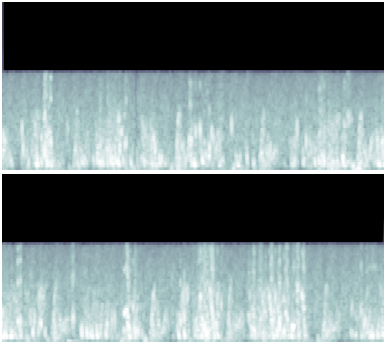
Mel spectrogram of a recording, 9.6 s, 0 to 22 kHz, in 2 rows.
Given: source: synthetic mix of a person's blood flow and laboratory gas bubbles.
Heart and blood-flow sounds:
Doppler ultrasound of blood flow; precordium
0.00-0.17 s: bubbles
0.21-0.84 s: bubbles
1.11-2.11 s: bubbles
2.31-3.19 s: bubbles
3.58-4.43 s: bubbles
4.64-5.36 s: bubbles
5.62-6.58 s: bubbles
6.93-7.57 s: bubbles
7.83-8.66 s: bubbles
9.12-9.56 s: bubbles
From the record:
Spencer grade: 4 (maximum detectable bubble signal sounding continuously throughout systole and diastole of every cardiac period, and overriding the amplitude of the normal cardiac signals); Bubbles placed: only in the low amplitude regions of the cardiac cycle

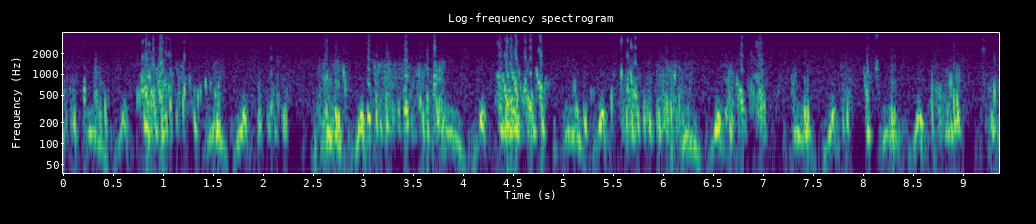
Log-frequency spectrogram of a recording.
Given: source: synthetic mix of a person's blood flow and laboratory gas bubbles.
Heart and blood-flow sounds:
Doppler ultrasound of blood flow; precordium
0.00-0.16 s: bubbles
0.18-0.27 s: bubbles
0.30-0.47 s: bubbles
0.71-1.64 s: bubbles
1.94-2.00 s: bubbles
2.03-2.29 s: bubbles
2.52-2.86 s: bubbles
3.02-3.84 s: bubbles
4.32-4.86 s: bubbles
5.08-5.32 s: bubbles
5.45-6.30 s: bubbles
6.61-7.05 s: bubbles
7.28-7.50 s: bubbles
7.77-7.91 s: bubbles
7.99-8.18 s: bubbles
8.26-8.44 s: bubbles
8.65-9.01 s: bubbles
9.17-9.37 s: bubbles
From the record:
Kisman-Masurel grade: 343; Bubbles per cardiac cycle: rolling drumbeat, 9 or more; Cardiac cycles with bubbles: 100%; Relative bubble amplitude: loud (0.450 to 0.775); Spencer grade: 3 (all of the cardiac periods contain showers or single bubble signals, but not dominating or overriding the cardiac motion signals); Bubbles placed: only in the low amplitude regions of the cardiac cycle

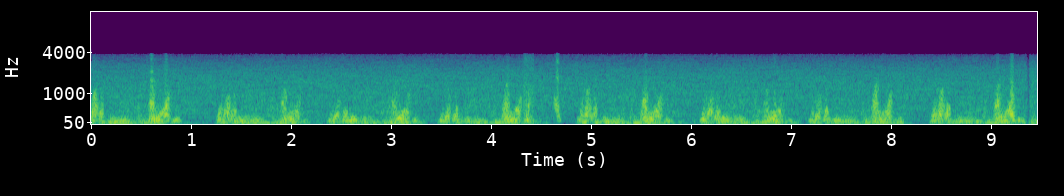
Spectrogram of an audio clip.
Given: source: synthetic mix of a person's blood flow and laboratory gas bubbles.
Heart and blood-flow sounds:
Doppler ultrasound of blood flow; precordium
4.31-4.43 s: bubbles
4.62-4.70 s: bubbles
From the record:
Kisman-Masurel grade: 112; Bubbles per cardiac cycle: 1 to 2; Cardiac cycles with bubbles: 1 to 10%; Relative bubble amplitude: moderate (0.250 to 0.450); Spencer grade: 1 (occasional bubble signal discernible with the cardiac motion signal, with majority of cardiac periods free of bubbles); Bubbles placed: only in the low amplitude regions of the cardiac cycle

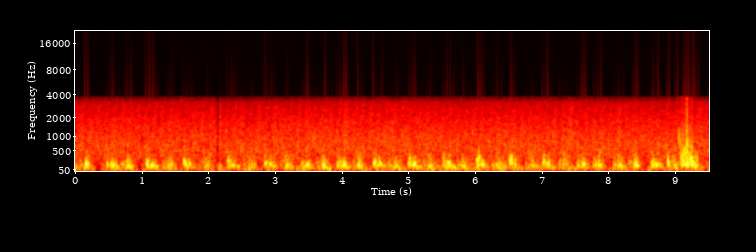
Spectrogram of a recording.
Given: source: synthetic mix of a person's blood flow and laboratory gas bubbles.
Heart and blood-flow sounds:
Doppler ultrasound of blood flow; precordium
8.86-8.95 s: bubbles
9.01-9.37 s: bubbles
From the record:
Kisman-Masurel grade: 213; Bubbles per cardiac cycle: several, 3 to 8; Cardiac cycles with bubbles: 1 to 10%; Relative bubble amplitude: loud (0.450 to 0.775); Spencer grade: 1 (occasional bubble signal discernible with the cardiac motion signal, with majority of cardiac periods free of bubbles); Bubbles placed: anywhere in the cardiac cycle

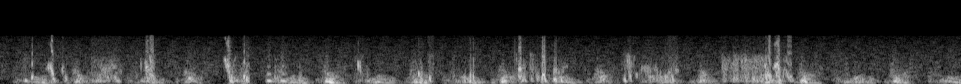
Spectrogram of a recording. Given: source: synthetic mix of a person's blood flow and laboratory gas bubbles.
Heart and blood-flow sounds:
Doppler ultrasound of blood flow; precordium
0.22-0.36 s: bubbles
0.44-0.69 s: bubbles
0.91-1.24 s: bubbles
1.39-1.57 s: bubbles
2.23-2.50 s: bubbles
2.65-2.89 s: bubbles
2.98-3.04 s: bubbles
3.54-3.65 s: bubbles
4.14-4.36 s: bubbles
4.61-4.78 s: bubbles
5.14-5.68 s: bubbles
6.21-6.80 s: bubbles
7.21-7.95 s: bubbles
From the record:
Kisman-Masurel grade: 232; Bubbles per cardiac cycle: several, 3 to 8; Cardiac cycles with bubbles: 50 to 99%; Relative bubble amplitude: moderate (0.250 to 0.450); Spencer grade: 3 (all of the cardiac periods contain showers or single bubble signals, but not dominating or overriding the cardiac motion signals); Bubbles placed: only in the low amplitude regions of the cardiac cycle

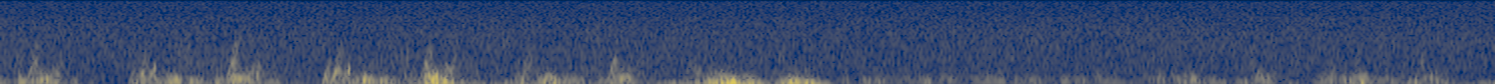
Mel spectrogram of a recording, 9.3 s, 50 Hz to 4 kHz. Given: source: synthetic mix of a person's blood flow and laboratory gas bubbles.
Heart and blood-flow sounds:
Doppler ultrasound of blood flow; precordium
no bubbles
From the record:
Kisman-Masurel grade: 000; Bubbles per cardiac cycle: 0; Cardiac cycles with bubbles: 0%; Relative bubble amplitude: no bubbles discernible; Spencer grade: 0 (complete lack of bubble signals)

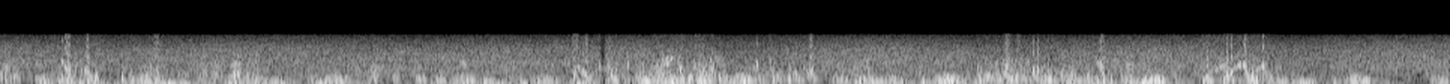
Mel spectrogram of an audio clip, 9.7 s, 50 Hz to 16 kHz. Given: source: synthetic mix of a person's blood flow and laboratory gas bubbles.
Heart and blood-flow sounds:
Doppler ultrasound of blood flow; precordium
0.00-0.15 s: bubbles
0.40-0.69 s: bubbles
0.79-0.93 s: bubbles
0.98-1.11 s: bubbles
2.47-2.55 s: bubbles
2.61-2.67 s: bubbles
2.76-2.87 s: bubbles
3.79-4.22 s: bubbles
4.33-4.88 s: bubbles
4.93-5.48 s: bubbles
6.49-7.06 s: bubbles
7.17-7.72 s: bubbles
7.98-8.46 s: bubbles
From the record:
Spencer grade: 3 (all of the cardiac periods contain showers or single bubble signals, but not dominating or overriding the cardiac motion signals); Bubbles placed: anywhere in the cardiac cycle

